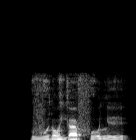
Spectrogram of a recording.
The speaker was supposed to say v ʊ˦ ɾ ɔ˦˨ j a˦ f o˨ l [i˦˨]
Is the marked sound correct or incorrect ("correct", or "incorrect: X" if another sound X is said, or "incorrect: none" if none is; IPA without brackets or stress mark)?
incorrect: e˦˨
